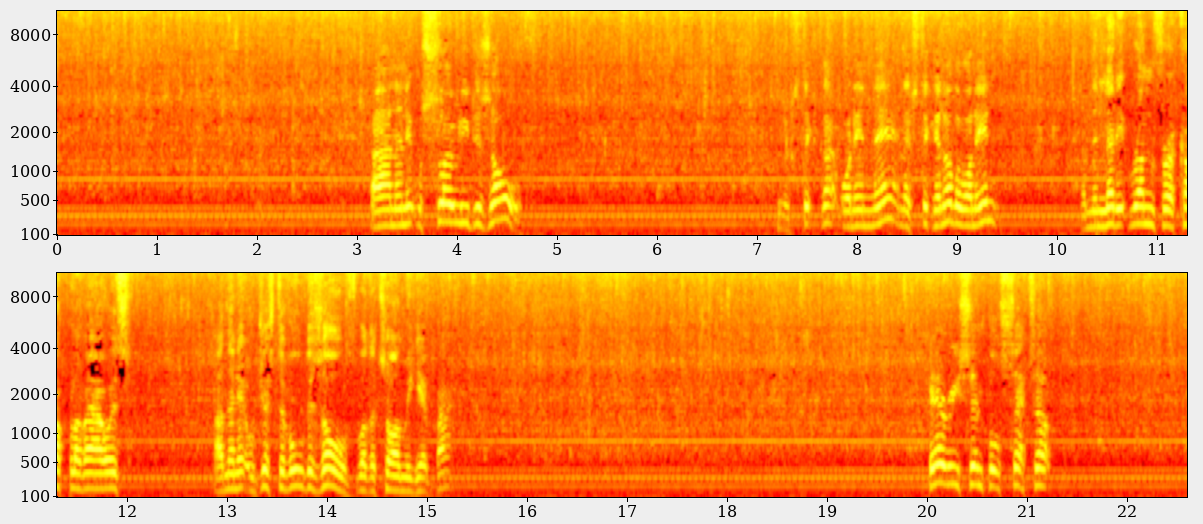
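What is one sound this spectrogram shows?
Sand pours softly into water.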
